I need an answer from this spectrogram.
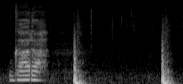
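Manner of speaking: slow stretched sliding-door sound; drawn-out door rattle. A narrator's reading. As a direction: voice the door grinding open slowly.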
